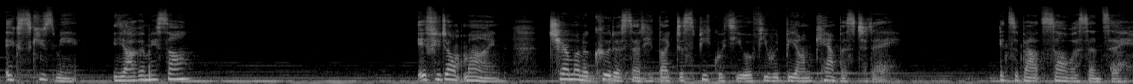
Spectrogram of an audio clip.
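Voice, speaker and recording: An actress playing a polite, reserved school staff member in a game drama, speaking formally. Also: female voice, fairly low pitch, moderate pace, pauses often, natural voice. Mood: polite, subdued. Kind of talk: dramatic game cutscene dub acting. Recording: loud background music under the voice.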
